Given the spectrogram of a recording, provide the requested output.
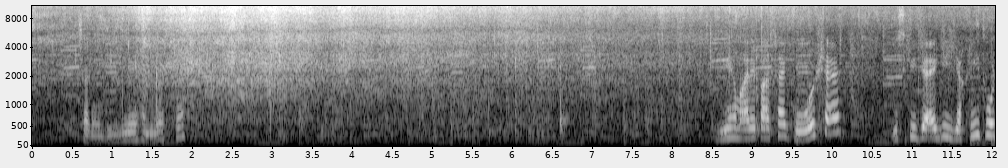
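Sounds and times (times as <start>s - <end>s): masala sizzling in a wok: 0.0s - 12.0s
spatula tapping pan: 2.8s - 6.8s.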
